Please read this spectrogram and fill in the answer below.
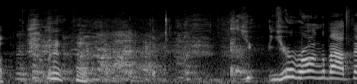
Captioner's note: audience laughs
